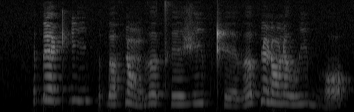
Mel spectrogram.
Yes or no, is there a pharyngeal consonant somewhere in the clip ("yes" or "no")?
no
